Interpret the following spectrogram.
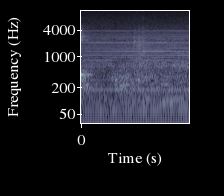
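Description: Steady electrical buzz and hum, with several faint steady high whining tones.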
